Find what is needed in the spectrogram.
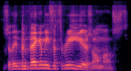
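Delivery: ordinary talk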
